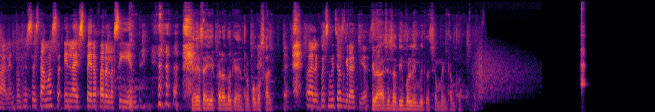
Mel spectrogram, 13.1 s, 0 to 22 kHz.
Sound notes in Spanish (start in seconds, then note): 5.1 laughs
